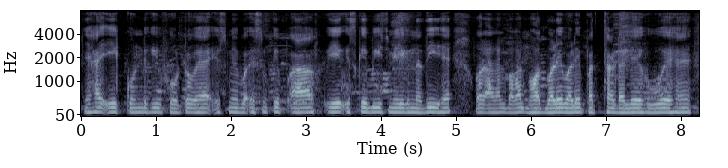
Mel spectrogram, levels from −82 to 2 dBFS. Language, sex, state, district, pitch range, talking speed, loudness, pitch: Hindi, female, Uttar Pradesh, Jalaun, 115-125 Hz, 190 wpm, -29 LUFS, 120 Hz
